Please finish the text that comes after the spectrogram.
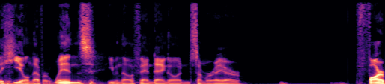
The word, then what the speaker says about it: Fandango: I think Santino's a better dancer than Fandango. He might be. Well, Fandingo. Or Fandango. Say it right. No, it's Say it Fandingo. right, say it right, or he won't fight. That's what Santino calls it, Fandingo.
